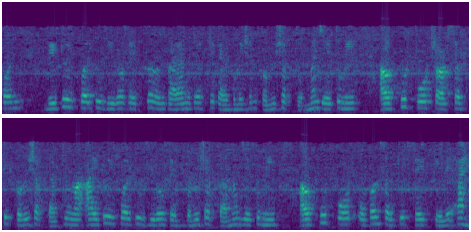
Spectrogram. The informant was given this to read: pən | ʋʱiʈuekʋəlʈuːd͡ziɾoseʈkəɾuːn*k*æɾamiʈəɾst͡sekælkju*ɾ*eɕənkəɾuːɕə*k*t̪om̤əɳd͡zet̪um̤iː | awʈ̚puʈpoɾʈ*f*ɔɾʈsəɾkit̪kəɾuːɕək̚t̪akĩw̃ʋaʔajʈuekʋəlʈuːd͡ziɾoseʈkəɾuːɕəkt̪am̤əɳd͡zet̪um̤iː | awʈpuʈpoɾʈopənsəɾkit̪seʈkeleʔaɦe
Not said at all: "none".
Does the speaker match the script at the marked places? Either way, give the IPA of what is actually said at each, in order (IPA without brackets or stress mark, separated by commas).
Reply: p, l, k, ɕ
